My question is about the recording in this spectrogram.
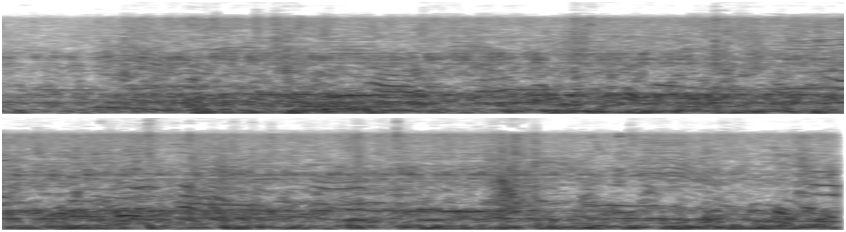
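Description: Open-air market ambience: indistinct voices of people around the stalls over a steady wash of light rain.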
